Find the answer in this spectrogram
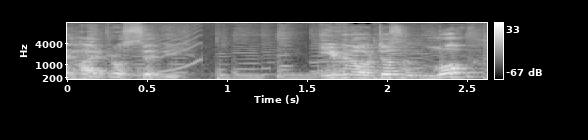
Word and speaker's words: Hydrocity: how to pronounce this is it hydrocity or hydrocity a lot of people seem to agree that it's hydrosity but some people still say hydrocity even though it doesn't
